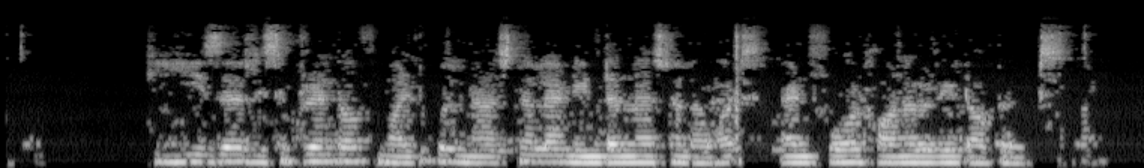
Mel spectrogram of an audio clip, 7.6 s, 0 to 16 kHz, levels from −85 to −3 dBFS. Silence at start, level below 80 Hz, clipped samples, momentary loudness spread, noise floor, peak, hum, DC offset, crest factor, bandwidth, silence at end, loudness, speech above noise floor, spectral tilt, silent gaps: 0.05 s; -60 dBFS; under 0.1%; 7 LU; -70 dBFS; -4 dBFS; none; under 0.1%; 18 dB; 9.4 kHz; 0.25 s; -21 LUFS; 49 dB; -5 dB/octave; none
